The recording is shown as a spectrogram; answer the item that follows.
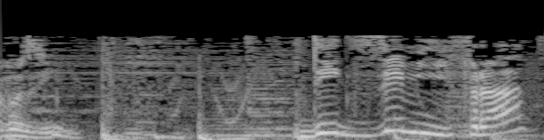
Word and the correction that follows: Zemfira: No, di Zemfira.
